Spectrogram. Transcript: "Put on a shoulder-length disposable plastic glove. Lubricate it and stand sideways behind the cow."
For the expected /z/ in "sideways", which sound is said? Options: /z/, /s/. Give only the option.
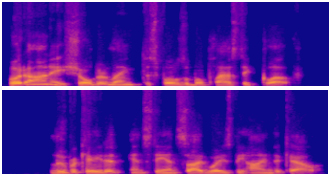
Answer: /z/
